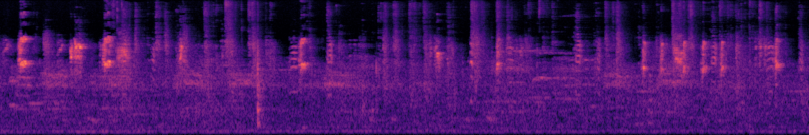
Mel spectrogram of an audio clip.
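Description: Small aviary finches chirping: many short, high calls scattered throughout, over a low steady hum.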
